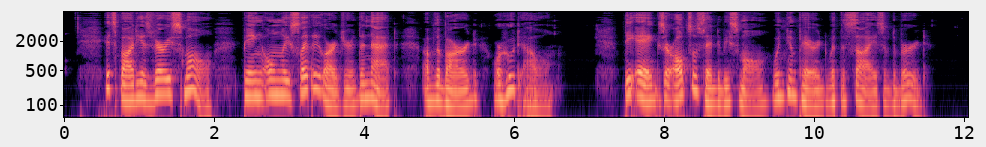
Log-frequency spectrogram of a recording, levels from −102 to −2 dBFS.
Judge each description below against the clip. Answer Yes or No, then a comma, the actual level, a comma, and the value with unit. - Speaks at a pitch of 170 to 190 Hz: No, low, 130 Hz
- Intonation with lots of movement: Yes, wide, 7.6 semitones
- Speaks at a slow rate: No, average, 165 wpm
